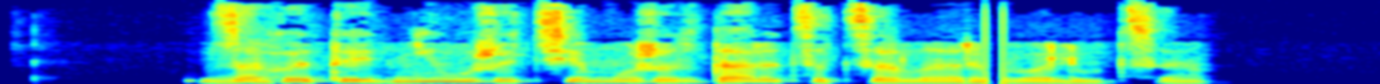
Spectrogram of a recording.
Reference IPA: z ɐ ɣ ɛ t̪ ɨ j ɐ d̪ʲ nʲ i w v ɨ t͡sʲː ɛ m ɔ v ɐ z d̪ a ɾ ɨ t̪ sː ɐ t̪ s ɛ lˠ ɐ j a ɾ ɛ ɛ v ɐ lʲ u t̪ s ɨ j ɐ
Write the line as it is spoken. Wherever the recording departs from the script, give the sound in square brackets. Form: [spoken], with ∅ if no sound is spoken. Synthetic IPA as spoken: z ɐ ɣ ɛ t̪ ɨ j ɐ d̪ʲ nʲ i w [ʐ] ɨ t͡sʲː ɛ m ɔ [ʐ] ɐ z d̪ a ɾ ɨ t̪ sː ɐ t̪ s ɛ lˠ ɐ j [ɐ] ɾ ɛ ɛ v [a] lʲ u t̪ s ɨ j ɐ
